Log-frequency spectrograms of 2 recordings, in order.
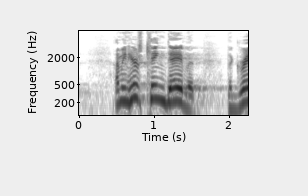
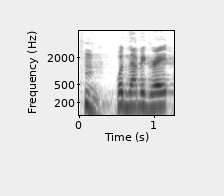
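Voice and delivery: normal talking voice

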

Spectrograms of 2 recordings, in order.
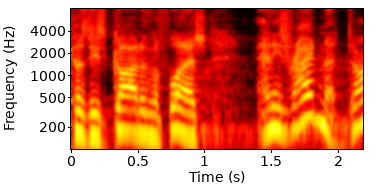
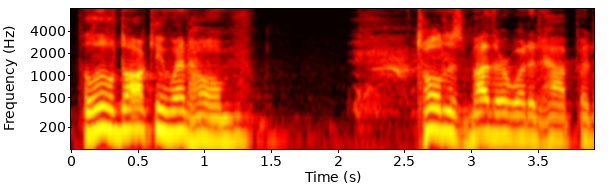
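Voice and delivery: normal talking voice

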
